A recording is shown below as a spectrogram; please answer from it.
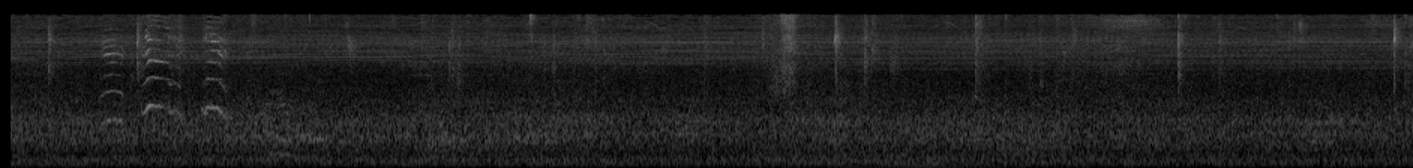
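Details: A five-week-old puppy at play gives a short burst of high, arching whimpers early on, several quick rising-and-falling squeaks. Then only steady broadband hiss and scattered clicks fill the rest.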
